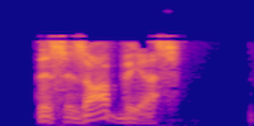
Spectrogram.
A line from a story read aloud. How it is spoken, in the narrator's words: Zake replied coldly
